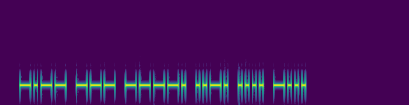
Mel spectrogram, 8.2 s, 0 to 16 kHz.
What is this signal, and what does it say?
Morse code, heard as a keyed tone, about 17 wpm, 700 Hz. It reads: YO9FHB
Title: DXCC-100 Call Signs - 6 Characters - Repeated 2x - 17wpm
